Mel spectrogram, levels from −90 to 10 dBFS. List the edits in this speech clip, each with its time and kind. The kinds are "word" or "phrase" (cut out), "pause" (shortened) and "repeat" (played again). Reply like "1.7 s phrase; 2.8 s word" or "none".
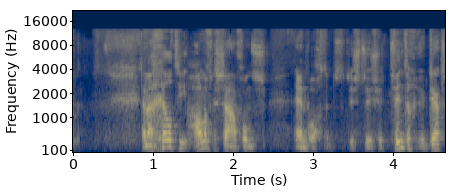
1.4 s phrase; 1.8 s word; 2.9 s phrase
